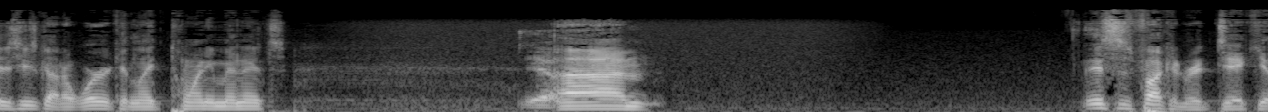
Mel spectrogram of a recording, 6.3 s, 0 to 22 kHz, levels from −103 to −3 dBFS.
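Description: After "in like twenty minutes", from 1.55 to 4.50 s, digital radio blending to analogue FM brings faint hiss and a level shift of about 2 dB.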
